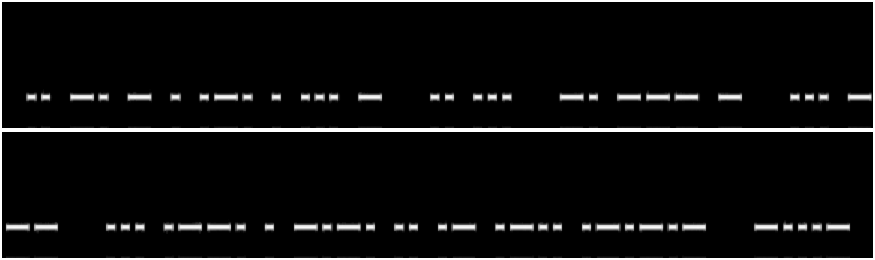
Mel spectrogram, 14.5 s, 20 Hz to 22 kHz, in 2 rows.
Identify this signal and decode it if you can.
Morse code, heard as a keyed tone, about 20 wpm, 1000 Hz. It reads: INTEREST IS NOT SO SPECIAL. <BT>
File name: 20wpm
